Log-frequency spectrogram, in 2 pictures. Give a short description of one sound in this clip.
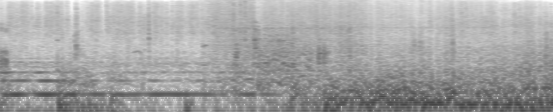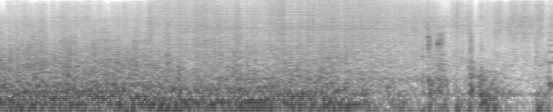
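A car engine rumbles steadily as it drives.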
